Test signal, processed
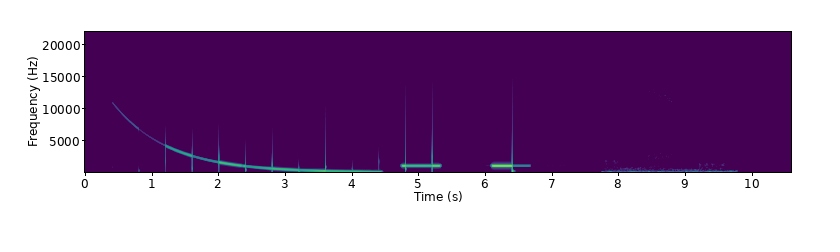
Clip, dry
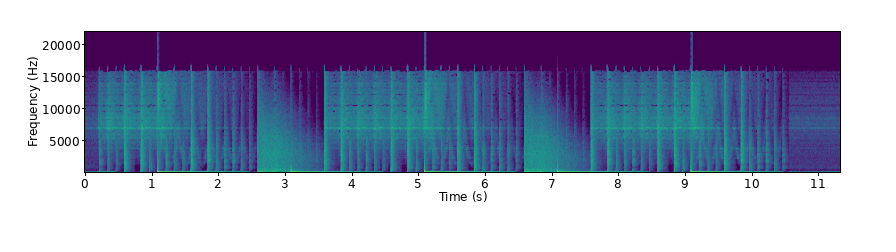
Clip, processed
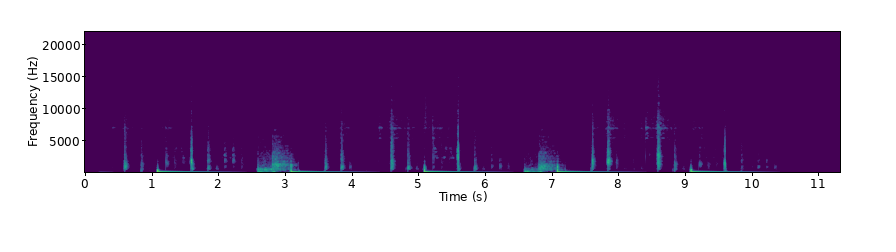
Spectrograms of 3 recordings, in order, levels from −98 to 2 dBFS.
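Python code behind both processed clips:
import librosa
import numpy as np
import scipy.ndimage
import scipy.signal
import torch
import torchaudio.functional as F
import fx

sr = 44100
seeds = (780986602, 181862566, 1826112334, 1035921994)

y = fx.bin_expand(x, sr, power=3.0)
y = fx.filter_held_lowpass(y, sr, hz=2.5, low_hz=210.0, high_hz=2500.0)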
